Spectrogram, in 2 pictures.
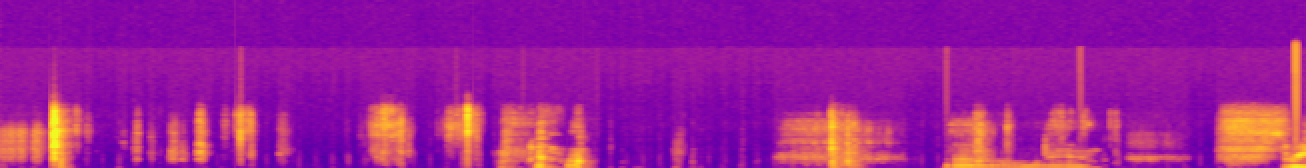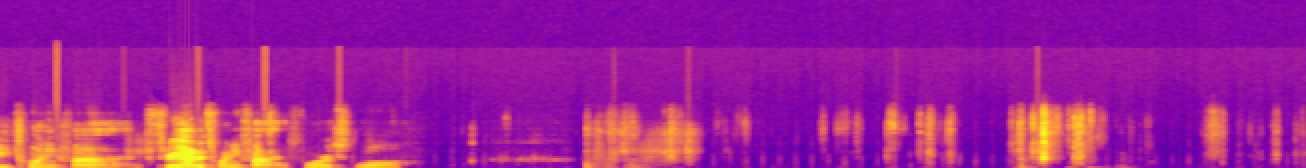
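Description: Trading cards rustle and flick as they are handled close by.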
